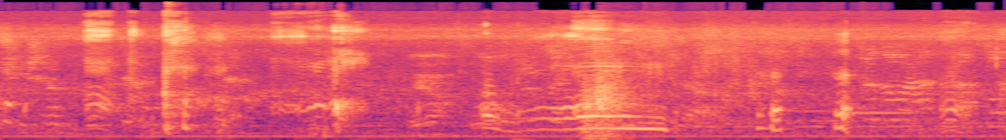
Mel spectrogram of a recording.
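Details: Infant with hiccups, held and kicking, fusses and cries in short wails with catches between them, over room noise; infant cry.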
